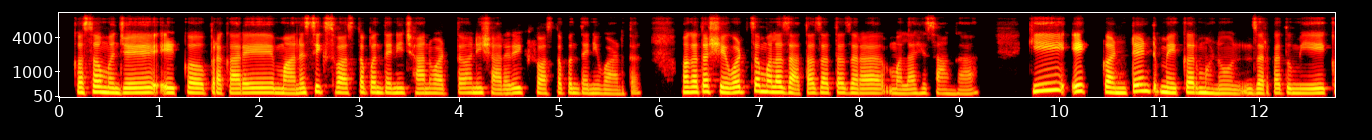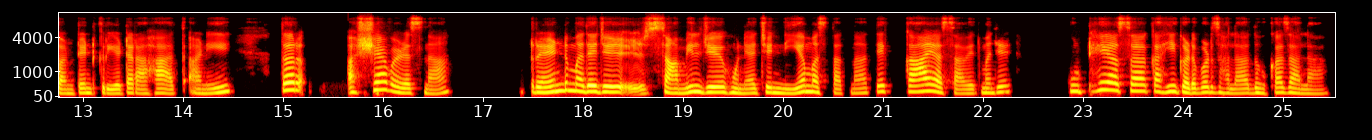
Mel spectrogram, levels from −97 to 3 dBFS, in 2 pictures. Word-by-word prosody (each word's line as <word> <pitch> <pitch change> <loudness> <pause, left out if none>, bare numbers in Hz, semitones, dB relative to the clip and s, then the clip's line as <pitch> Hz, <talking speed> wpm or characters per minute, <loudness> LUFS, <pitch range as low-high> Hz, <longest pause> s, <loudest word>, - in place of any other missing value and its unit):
कसं 195 +2 +2
म्हणजे 185 -1 +2 0.3
एक 190 0 +1
अ, 185 -1 +3
प्रकारे 180 +1 0
मानसिक 185 +6 0
स्वास्थ्य 190 -2 -2
पण 195 -1 0
त्यांनी 185 0 -2
छान 175 0 -2
वाटतं 170 0 -5
आणि 190 0 -2
शारीरिक 175 +1 -3
स्वास्थ्य 180 0 -5
पण 180 -1 -3
त्यांनी 170 -1 -6
वाढतं. 150 -2 -8 0.4
मग 205 0 +3
आता 210 +2 +3
शेवटचं 210 +2 +2
मला 210 -2 +3
जाता-जाता 185 +1 -2
जरा 175 -1 -2
मला 160 -1 -5
हे 175 - -6
सांगा? 150 -3 -9 0.6
की 275 +5 +3
एक 240 +2 +7 0.2
कंटेंट 210 +5 +2
मेकर 195 -1 +2
म्हणून 165 -4 -3
जर 170 -1 -2
का 175 - -2
तुम्ही 170 -1 -3
एक 180 - -4
कंटेंट 170 +2 -2
क्रिएटर 165 0 -1
आहात 160 0 -3
आणि 170 +7 -1 0.5
तर 290 0 +6 0.5
अशा 300 +1 +4
वेळेस 180 -5 0
ना 150 +3 -5 0.9
ट्रेंडमध्ये 235 +4 +5
जे 215 - +3
सामील 180 +6 +2
जे 205 0 +6
होण्याचे 175 +1 -1
नियम 185 +5 +1
असतात 180 -5 -6
ना, 175 +1 -7
ते 230 - +1 0.2
काय 235 +2 +4
असावेत? 160 -6 -3
म्हणजे 195 +4 -2 0.6
कुठे 245 +5 -1
असा 265 -3 +3
काही 230 0 0
गडबड 195 +1 +1
झाला, 175 -3 -5
धोका 185 +2 -3
झाला 160 -6 -5
185 Hz, 145 wpm, -25 LUFS, 170-210 Hz, 0.9 s, एक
